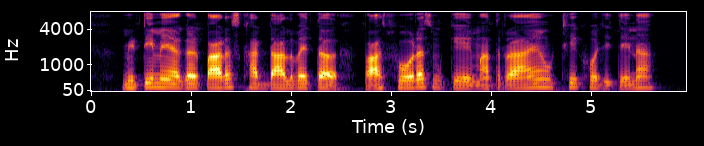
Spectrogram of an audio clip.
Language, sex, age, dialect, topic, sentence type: Magahi, male, 56-60, Central/Standard, agriculture, question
